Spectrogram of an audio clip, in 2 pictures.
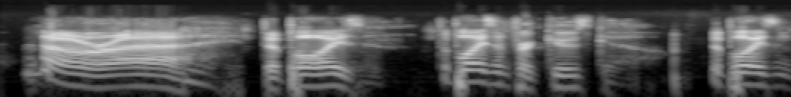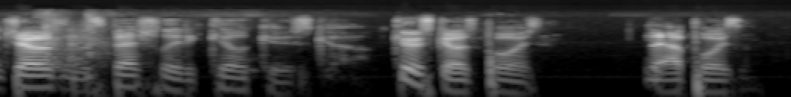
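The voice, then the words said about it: Kronk voice impression. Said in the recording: “I did a Kronk voice impression.”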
